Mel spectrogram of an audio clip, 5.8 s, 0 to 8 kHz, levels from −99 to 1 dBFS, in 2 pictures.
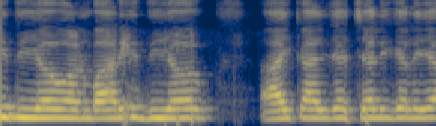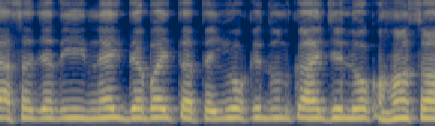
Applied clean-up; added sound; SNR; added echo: neural mask model DeepFilterNet 3.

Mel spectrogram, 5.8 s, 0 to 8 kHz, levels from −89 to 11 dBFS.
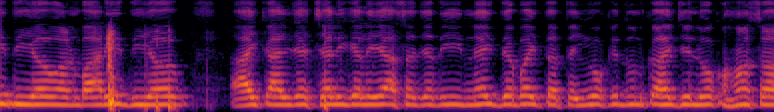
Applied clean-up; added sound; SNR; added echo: none; Telephone; 6 dB; reverberation time 0.3 s.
